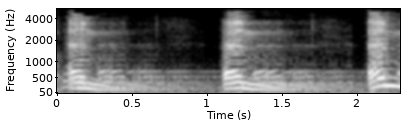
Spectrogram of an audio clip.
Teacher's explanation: طرف اللسان هو مع ما فوق أصول الثنايا وليس في أصول الثنايا نفسها · Term: النون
